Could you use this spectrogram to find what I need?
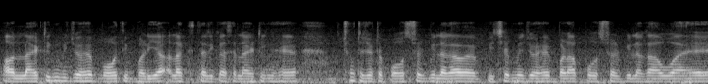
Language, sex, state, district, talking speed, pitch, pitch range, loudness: Hindi, male, Delhi, New Delhi, 245 wpm, 140 Hz, 135-145 Hz, -17 LUFS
